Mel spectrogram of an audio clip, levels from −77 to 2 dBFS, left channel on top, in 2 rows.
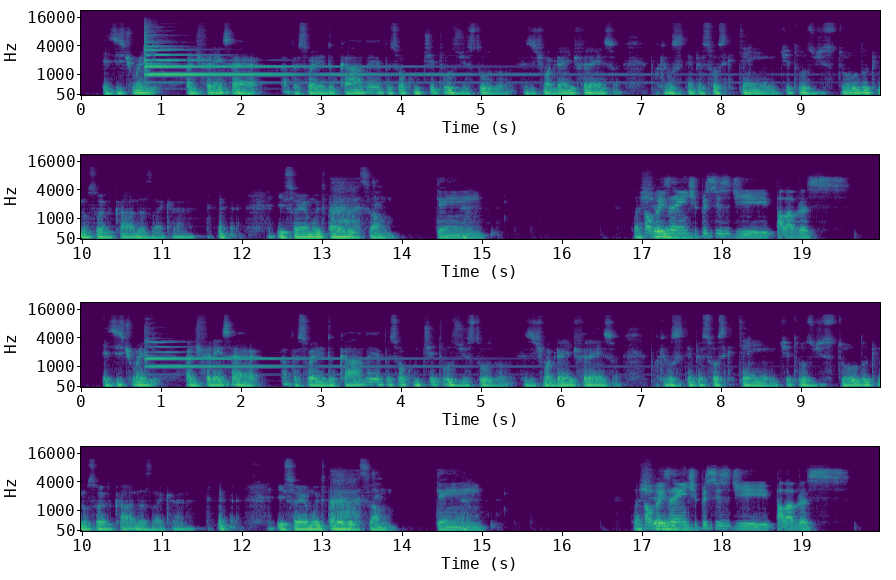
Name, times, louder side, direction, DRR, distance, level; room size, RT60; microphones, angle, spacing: voice 1, 0.3-11.4 11.7-13.9 14.7-14.9 16.9-17.6, equal, 70° right, 1.5 m, -26 dB
sound 1, 0.8-5.7, left 6 dB, 85° left, 0.4 m, -32 dB
voice 2, 13.1-13.9 14.4-15.0 17.0-19.7, right 2 dB, 15° right, 0.4 m, -28 dB
3.5 x 3.0 x 3.4 m
head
